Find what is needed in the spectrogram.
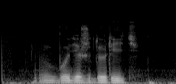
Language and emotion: Russian, neutral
